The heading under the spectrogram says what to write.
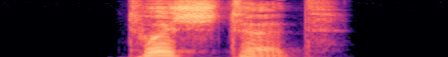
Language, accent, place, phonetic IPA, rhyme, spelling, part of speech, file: German, Germany, Berlin, [ˈtʊʃtət], -ʊʃtət, tuschtet, verb, De-tuschtet.ogg
- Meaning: inflection of tuschen: 1. second-person plural preterite 2. second-person plural subjunctive II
